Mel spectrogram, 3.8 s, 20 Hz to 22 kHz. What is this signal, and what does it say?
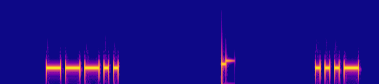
Morse code, heard as a keyed tone, about 25 wpm, 700 Hz. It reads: 8 V
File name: Single-Letter-Number-25wpm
